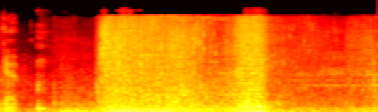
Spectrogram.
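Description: A blade slashes into flesh with a wet thud.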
